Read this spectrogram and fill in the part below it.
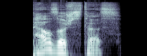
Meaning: strong/mixed nominative/accusative neuter singular superlative degree of persisch
- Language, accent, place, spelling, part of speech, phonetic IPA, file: German, Germany, Berlin, persischstes, adjective, [ˈpɛʁzɪʃstəs], De-persischstes.ogg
